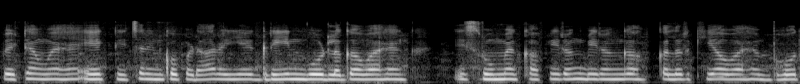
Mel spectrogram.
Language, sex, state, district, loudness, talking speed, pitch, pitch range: Hindi, female, Rajasthan, Bikaner, -15 LUFS, 195 wpm, 235 Hz, 235-240 Hz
